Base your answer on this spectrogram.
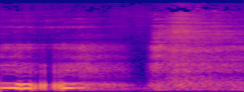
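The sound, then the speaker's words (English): A ragged breath is drawn in, a soft, noisy, breathy inhale that swells after a brief low voiced sound and a short pause. It stays fairly quiet. “You draw in a ragged breath”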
